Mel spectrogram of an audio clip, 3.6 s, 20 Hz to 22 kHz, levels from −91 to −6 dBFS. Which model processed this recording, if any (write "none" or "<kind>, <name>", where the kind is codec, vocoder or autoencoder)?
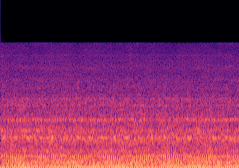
codec, DAC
